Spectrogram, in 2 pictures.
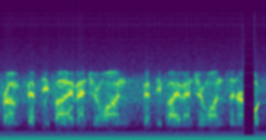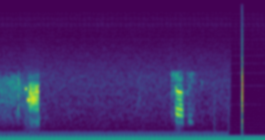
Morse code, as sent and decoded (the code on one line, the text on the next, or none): none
